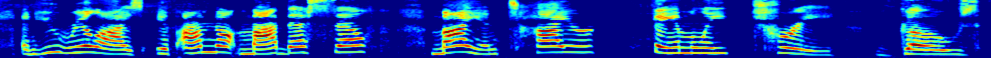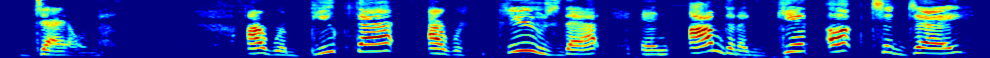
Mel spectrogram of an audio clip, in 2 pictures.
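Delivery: slow, indignant, fired-up righteous anger. Speaker rebuking evil spirits before listeners, with righteous anger. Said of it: "let me say it right now with righteous anger".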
